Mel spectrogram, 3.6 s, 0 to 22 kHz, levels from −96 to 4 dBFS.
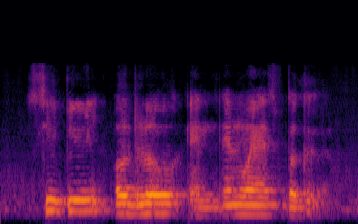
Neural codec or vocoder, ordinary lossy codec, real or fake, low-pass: codec, 16 kHz, 2 kbps, FreqCodec, smaller model; none; fake; none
